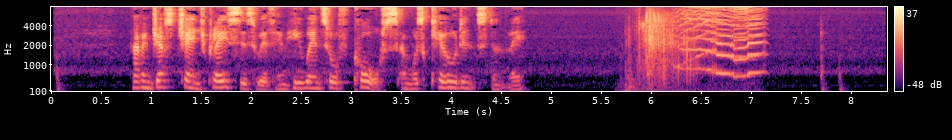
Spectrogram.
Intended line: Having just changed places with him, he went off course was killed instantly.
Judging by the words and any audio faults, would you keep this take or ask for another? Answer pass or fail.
fail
